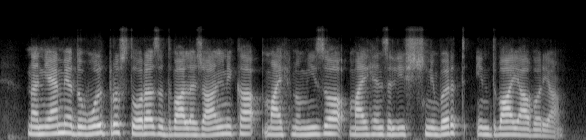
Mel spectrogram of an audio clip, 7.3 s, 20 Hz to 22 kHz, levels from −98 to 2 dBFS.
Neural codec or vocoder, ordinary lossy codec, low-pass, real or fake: codec, 16 kHz, 2 kbps, FunCodec, trained on Chinese and English, 25 frames a second; Opus, 32 kbps; 7.2 kHz; fake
